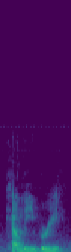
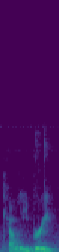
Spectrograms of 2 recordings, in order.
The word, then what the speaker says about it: Calibri: that's too boring uh i like calibri calibri is how you say that that's a nice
